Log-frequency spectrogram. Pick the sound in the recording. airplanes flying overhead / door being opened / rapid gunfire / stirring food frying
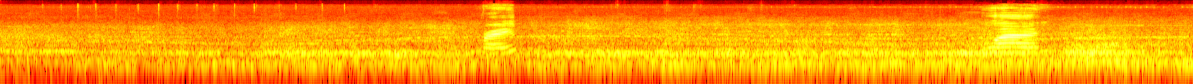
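airplanes flying overhead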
